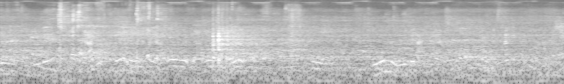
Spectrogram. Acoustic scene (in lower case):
crowded indoor space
